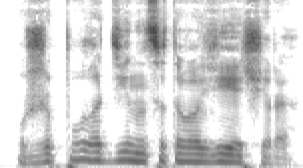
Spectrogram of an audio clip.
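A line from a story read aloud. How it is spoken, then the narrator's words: Displeased exclamation. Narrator (Russian): Недовольно воскликнул он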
